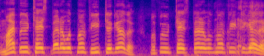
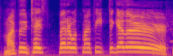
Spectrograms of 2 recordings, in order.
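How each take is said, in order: First: High, loud chanting yell; mock yell. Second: High, far-off mock yell. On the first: Recruit yelling the slogan around the dining hall, high loud chant. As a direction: belt the slogan out proudly. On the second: Sergeant ordering the recruit to yell the slogan, high mock yell. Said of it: "yell at the top of your lungs".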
